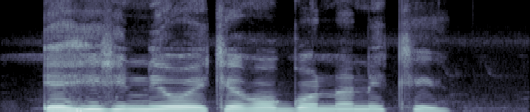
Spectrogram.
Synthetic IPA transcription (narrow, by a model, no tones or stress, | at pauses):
eɦiɦineoekeɣɔɡɔnanekʰe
